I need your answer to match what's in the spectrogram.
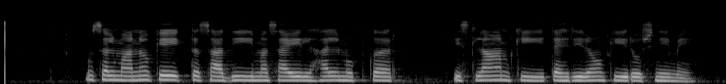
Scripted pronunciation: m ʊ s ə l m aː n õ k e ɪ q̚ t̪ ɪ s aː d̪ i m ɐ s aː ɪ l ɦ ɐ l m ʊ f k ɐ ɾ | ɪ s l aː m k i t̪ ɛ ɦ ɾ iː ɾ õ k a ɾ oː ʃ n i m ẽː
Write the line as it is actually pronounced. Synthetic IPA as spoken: m ʊ s ə l m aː n õ k e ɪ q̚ t̪ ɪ s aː d̪ i m ɐ s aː ɪ l ɦ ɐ l m ʊ f k ə ɾ | ɪ s l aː m k i t̪ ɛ ɦ ɾ iː ɾ õ k i ɾ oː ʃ n i m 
